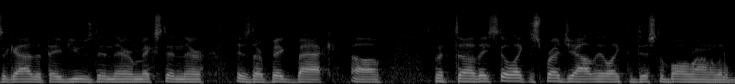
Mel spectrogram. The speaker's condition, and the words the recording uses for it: No condition.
